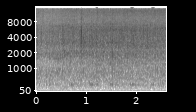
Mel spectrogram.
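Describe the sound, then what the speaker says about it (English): Lamb and chopped potato sauté in a pan, giving a steady, soft, even sizzle with no talk over it. "Now all this has to saute with a lovely color combination again"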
